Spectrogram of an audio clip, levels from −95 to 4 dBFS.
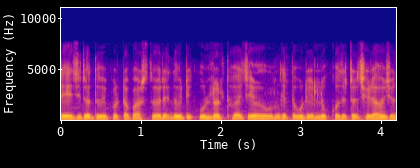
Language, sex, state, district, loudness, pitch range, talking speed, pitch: Odia, female, Odisha, Nuapada, -15 LUFS, 155-165 Hz, 270 wpm, 160 Hz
